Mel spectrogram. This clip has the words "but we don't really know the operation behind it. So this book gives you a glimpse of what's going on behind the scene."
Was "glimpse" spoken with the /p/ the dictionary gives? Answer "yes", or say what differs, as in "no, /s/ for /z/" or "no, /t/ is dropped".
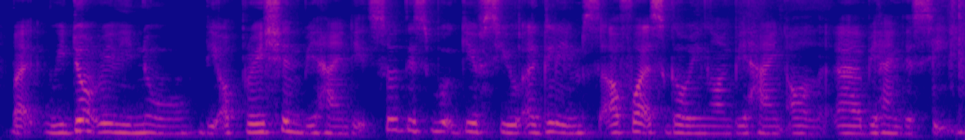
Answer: no, /p/ is dropped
